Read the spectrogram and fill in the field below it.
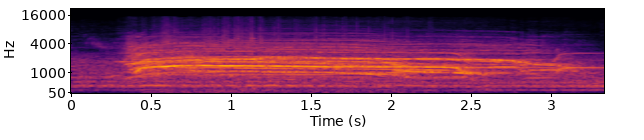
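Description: A dense crowd of villagers in the street shouts and screams together as swarming bees attack them, loud and sustained for a few seconds, with high-pitched cries blending into one frantic roar before tapering slightly at the end.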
